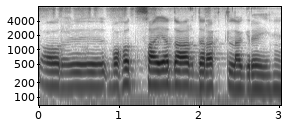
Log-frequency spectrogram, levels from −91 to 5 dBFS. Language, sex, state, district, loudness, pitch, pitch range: Hindi, female, Delhi, New Delhi, -14 LUFS, 165 Hz, 160-175 Hz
